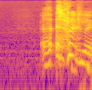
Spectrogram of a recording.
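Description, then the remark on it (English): After a short quiet stretch, a voice lets out a single loud, harsh cough-like burst that breaks off briefly, then trails into a rough, voiced exhalation. “She'd cough.”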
